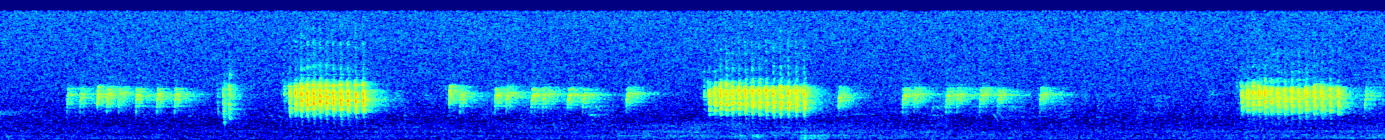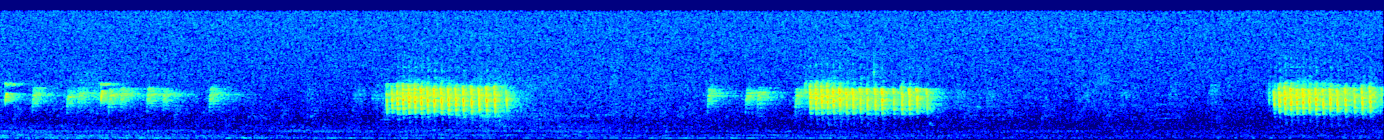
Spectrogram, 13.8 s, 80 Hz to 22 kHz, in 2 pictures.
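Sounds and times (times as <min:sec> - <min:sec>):
Eurasian wren Troglodytes troglodytes calling with dry rattling churrs: 0:00.3 - 0:05.4, 0:06.2 - 0:09.6, 0:10.4 - 0:13.8.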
